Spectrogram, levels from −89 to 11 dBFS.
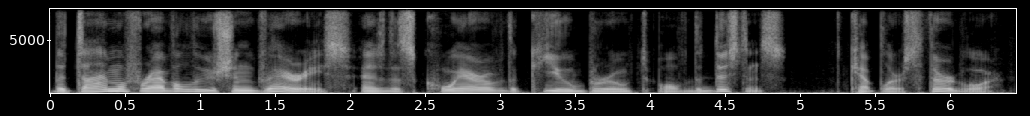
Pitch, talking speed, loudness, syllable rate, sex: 125 Hz, 170 wpm, -18 LUFS, 4.4 syllables/s, male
